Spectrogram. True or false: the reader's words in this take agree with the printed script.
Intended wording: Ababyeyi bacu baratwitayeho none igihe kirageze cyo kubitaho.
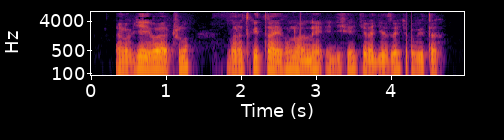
true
